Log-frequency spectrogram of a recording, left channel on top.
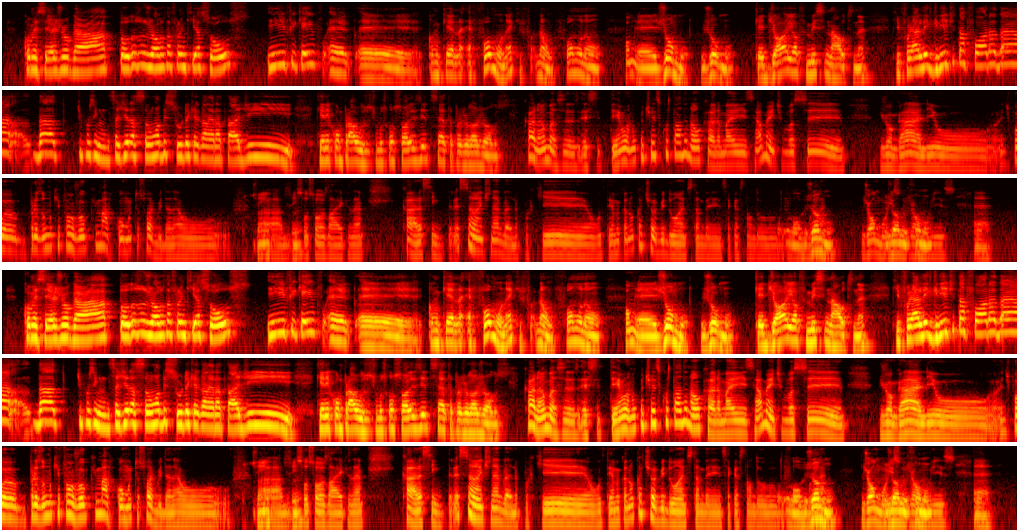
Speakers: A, on the right; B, on the right.
A: comecei a jogar todos os jogos da franquia Souls e fiquei. É, é, como que é? né? É FOMO, né? Que, fa- não, FOMO não.
B: Como?
A: É JOMO, JOMO, que é Joy of Missing Out, né? Que foi a alegria de estar fora da, da, tipo assim, dessa geração absurda que a galera tá de querer comprar os últimos consoles e etc. pra jogar os jogos.
B: Caramba, esse, esse termo eu nunca tinha escutado não, cara, mas realmente você jogar ali o... é, Tipo, eu presumo que foi um jogo que marcou muito a sua vida, né? O,
A: Sim,
B: a, o
A: sim.
B: Souls Souls-like, né? Cara, assim, interessante, né, velho? Porque é um termo que eu nunca tinha ouvido antes também, essa questão do,
A: O
B: do FOMO,
A: JOMO,
B: né? Jomo
A: JOMO
B: isso,
A: e
B: Jomo
A: FOMO.
B: isso.
A: É,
